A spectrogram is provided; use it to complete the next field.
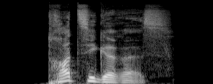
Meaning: strong/mixed nominative/accusative neuter singular comparative degree of trotzig
- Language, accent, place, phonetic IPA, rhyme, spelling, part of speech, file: German, Germany, Berlin, [ˈtʁɔt͡sɪɡəʁəs], -ɔt͡sɪɡəʁəs, trotzigeres, adjective, De-trotzigeres.ogg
